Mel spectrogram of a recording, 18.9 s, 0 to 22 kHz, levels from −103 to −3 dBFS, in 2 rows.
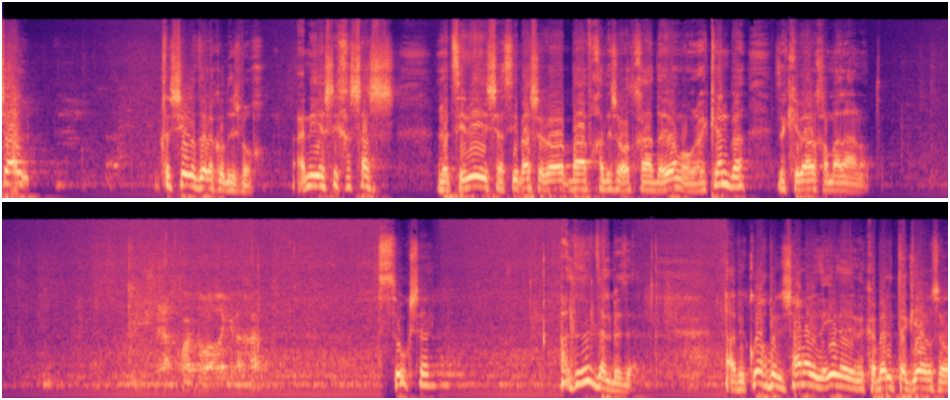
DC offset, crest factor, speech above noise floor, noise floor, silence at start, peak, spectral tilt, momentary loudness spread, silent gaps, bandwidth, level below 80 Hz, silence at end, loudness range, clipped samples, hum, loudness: under 0.1%; 16 dB; 30 dB; -44 dBFS; 0 s; 0 dBFS; -3.5 dB/octave; 17 LU; none; 16.5 kHz; -44 dBFS; 0 s; 8 LU; under 0.1%; none; -15 LUFS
